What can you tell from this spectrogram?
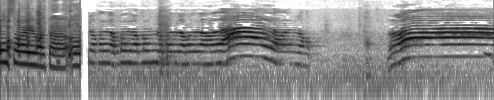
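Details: Cat giving loud, drawn-out meows. A brief harsh cry comes first, then one long sustained meow that bends upward near its end. After a short pause, another long meow follows.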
